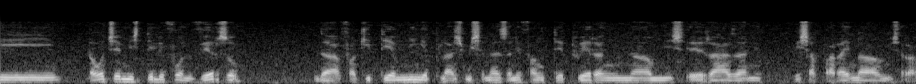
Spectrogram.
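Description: Right from the start you can hear noise suppressor artifacts: the room noise, sitting about 13 dB below the speech, gets pulled down by about 18 dB in the gaps and swells back under the talking, as the suppressor lowers the noise bands frame by frame.

The same suppressor also mistakes bits of speech for noise, so there's speech cut by the noise suppressor in five stretches: 0.57 to 2.42 s, 3.15 to 3.85 s, 4.36 to 5.95 s, 6.72 to 7.62 s and 7.95 s to the end. In each, a few hundred milliseconds of soft consonants and word tails drop by about 14 to 18 dB and sound swallowed.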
